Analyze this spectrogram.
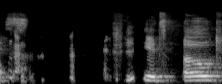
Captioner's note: laughing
